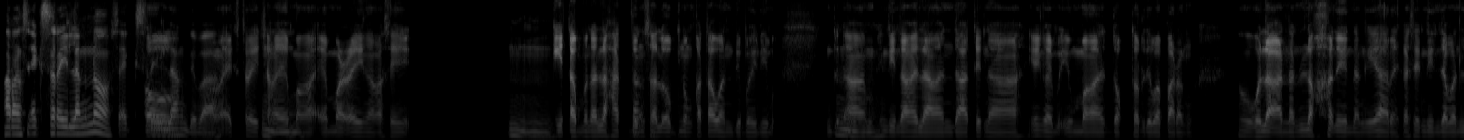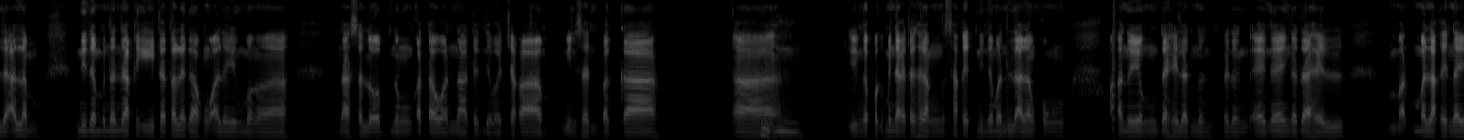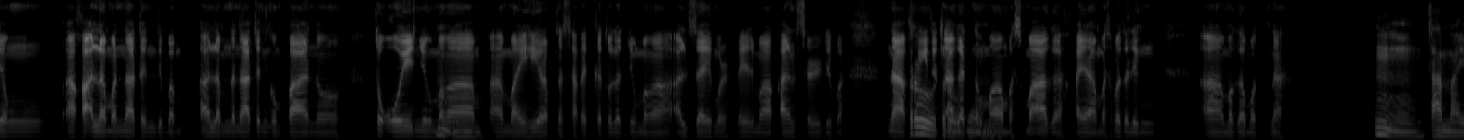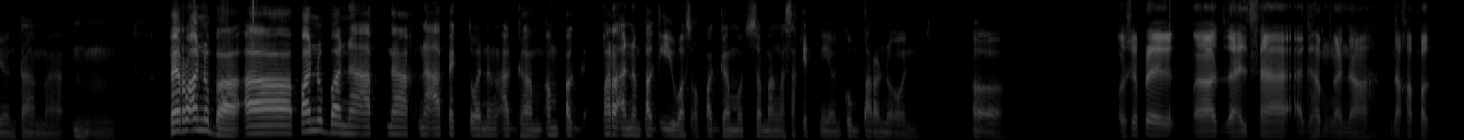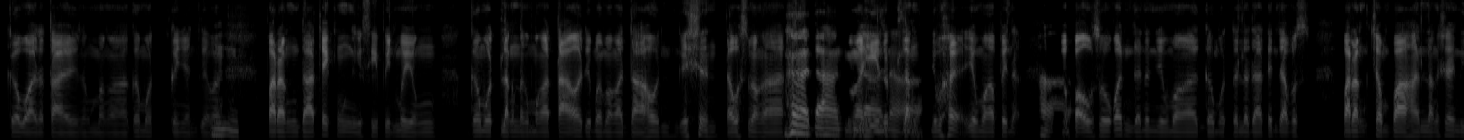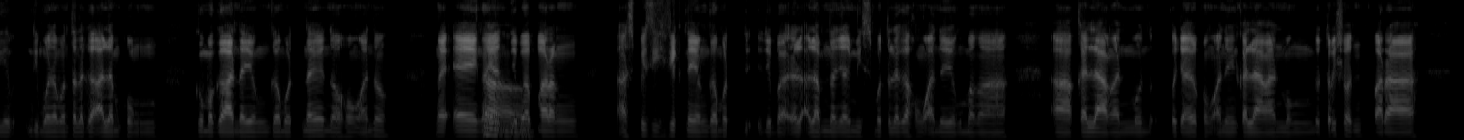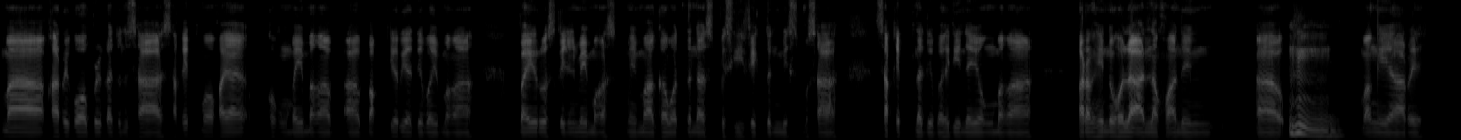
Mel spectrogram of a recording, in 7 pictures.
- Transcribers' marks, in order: tapping; laughing while speaking: "ganyan"; other background noise; laughing while speaking: "Ah"; laughing while speaking: "Hmm"
- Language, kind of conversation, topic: Filipino, unstructured, Sa anong mga paraan nakakatulong ang agham sa pagpapabuti ng ating kalusugan?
